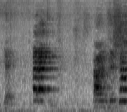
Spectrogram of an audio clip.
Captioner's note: enthusiastic shouting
